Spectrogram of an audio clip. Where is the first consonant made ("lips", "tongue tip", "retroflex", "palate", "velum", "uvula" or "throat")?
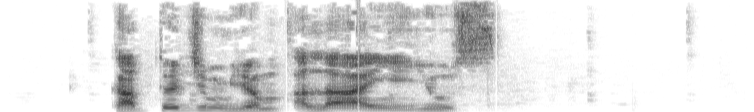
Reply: velum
